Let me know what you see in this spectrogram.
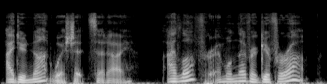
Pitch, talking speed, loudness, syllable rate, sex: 120 Hz, 295 wpm, -17 LUFS, 5.9 syllables/s, male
